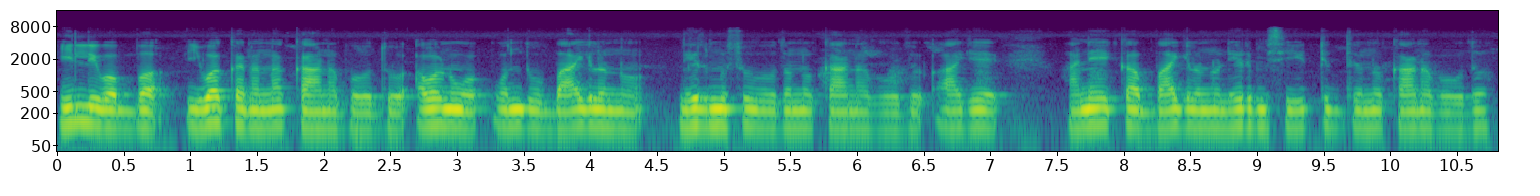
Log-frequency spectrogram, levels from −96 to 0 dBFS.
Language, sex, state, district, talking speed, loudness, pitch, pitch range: Kannada, male, Karnataka, Koppal, 85 wpm, -19 LUFS, 115 Hz, 110-120 Hz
